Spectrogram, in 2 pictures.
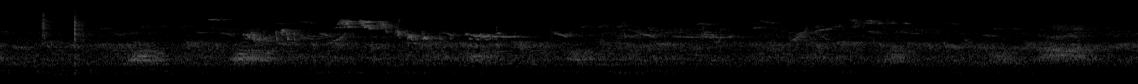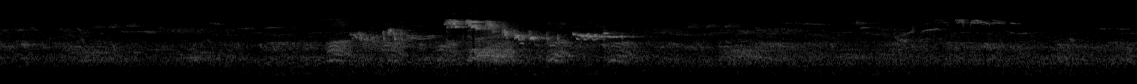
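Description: Birds chirping and calling over a steady outdoor hiss, with a louder burst of quick chirps about two-thirds of the way through.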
